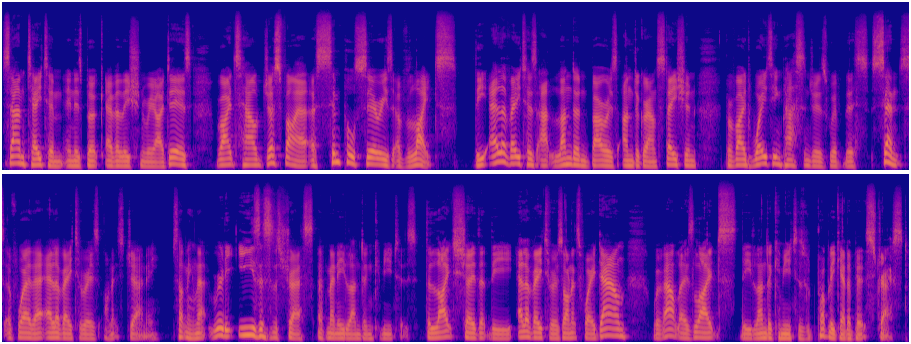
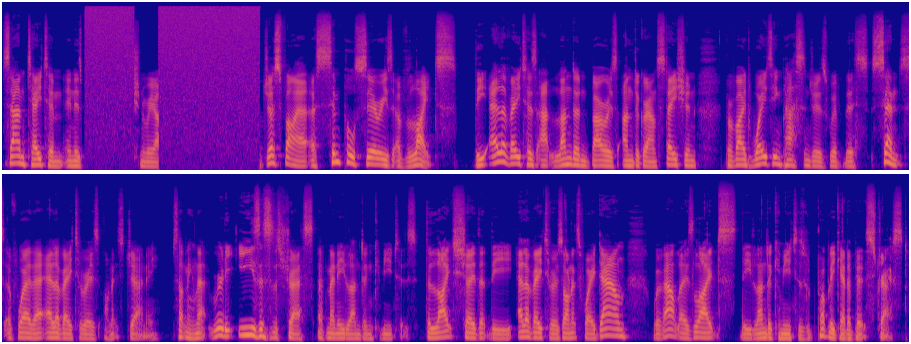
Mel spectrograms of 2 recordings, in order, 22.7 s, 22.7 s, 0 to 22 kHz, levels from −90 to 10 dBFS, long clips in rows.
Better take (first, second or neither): first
